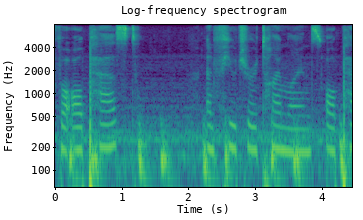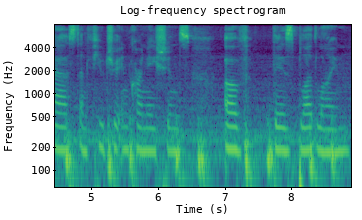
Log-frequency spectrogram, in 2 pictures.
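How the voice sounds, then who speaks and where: A woman leading a guided meditation in a hushed, deliberate manner with long pauses. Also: monotone, poor audio. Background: meditation music with a low hum.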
